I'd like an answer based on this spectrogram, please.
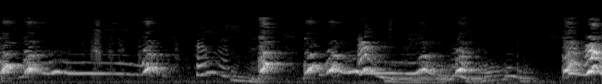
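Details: Dog howling in long, sliding tones that hold steady, then dip and waver, broken by short gaps and a few rough yelps; a brief fainter howl rises at the end.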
